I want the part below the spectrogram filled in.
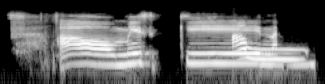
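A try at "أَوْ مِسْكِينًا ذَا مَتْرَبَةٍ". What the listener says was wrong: Jangan au. Kinya mad.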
